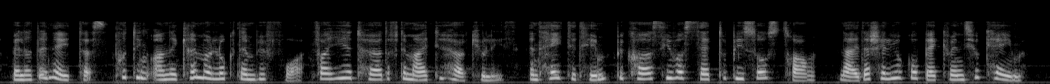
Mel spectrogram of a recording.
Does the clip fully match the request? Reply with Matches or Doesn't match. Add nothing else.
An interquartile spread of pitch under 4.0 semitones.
Doesn't match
